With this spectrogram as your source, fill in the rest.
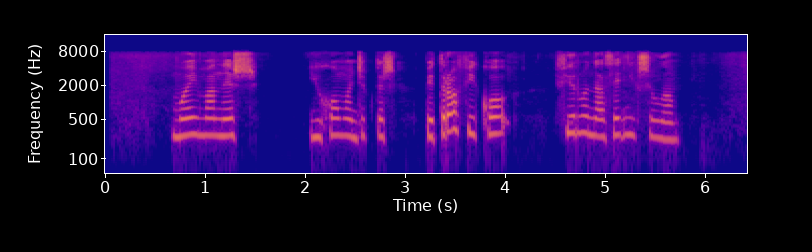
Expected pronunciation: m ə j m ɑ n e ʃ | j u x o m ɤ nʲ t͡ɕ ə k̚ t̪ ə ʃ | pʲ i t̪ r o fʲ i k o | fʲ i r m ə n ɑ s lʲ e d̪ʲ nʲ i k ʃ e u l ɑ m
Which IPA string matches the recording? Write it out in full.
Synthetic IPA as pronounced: m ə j m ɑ n e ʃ | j u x o m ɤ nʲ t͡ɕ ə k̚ t̪ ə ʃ | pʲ e t̪ r o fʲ i k o | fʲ i r m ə n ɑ s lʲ e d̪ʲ nʲ i k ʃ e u l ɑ m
